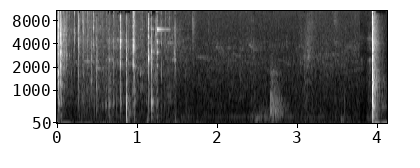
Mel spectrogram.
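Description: A log being split by hand for wooden shingles: scattered small cracks and ticks as the wood parts, then near the end a single sharp knock of a wooden mallet striking the back of a froe blade.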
